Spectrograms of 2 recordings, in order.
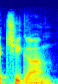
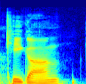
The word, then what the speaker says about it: qigong: tai chi and yeah qigong or kigong yeah because sometimes they pronounce koreans say chinese say right even though it's spelled the same way q i q that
